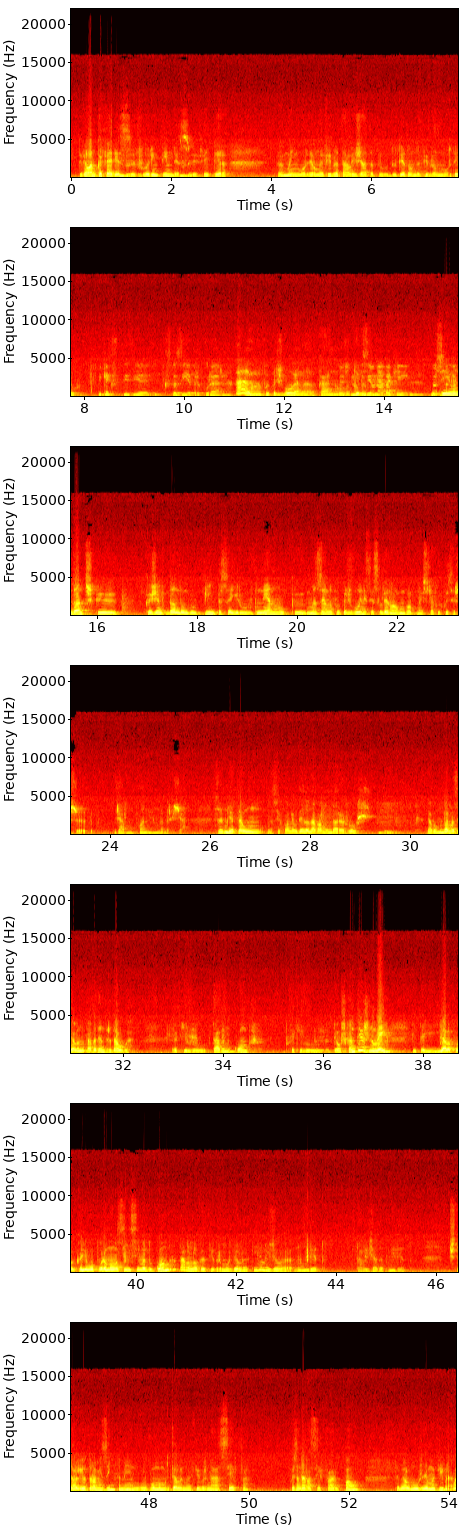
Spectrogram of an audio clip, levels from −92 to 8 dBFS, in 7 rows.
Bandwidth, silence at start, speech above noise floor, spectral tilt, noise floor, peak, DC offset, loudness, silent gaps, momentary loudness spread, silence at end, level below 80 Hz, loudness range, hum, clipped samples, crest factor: 16 kHz; 0 s; 21 dB; -6 dB/octave; -34 dBFS; 0 dBFS; under 0.1%; -13 LUFS; none; 17 LU; 0 s; -40 dBFS; 8 LU; none; under 0.1%; 14 dB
